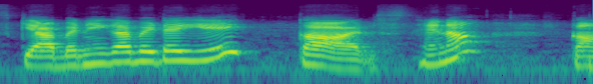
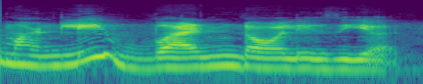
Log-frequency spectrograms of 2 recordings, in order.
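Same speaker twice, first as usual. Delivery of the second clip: slow, lower, deliberate answer; slow model answer; 4 semitones lower, much slower than usual. Shown as a demonstration. Teacher modelling the answer slowly for children. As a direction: say it slowly so kids repeat. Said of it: "ये कितने doll है यहाँ पर".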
